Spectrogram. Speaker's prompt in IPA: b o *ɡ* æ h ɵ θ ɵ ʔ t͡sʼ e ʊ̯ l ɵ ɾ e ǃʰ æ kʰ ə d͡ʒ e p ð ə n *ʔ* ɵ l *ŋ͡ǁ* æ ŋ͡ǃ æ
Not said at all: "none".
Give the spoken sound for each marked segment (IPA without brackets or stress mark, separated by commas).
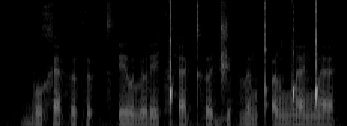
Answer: x, qʼ, ŋ͡ǃ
